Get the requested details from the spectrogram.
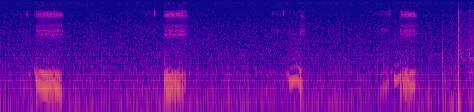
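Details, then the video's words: Six-year-old female rescue miniature dachshund snoring while asleep: four rasping, breathy snores roughly every two and a half seconds, each about half a second long with a low rumble and hissy upper noise, quiet pauses between. "寝息かイビキかわからないミニチュアダックスフンド Miniature dachshund I don't know if I'm sleeping or snoring"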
